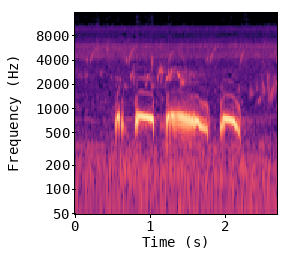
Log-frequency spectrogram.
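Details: A single spotted dove phrase, derkuku in local terms: short stuttered note, clear coo, long vibrating coo sinking gradually in pitch, then a crisp final coo. Light high twitters linger in the background.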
